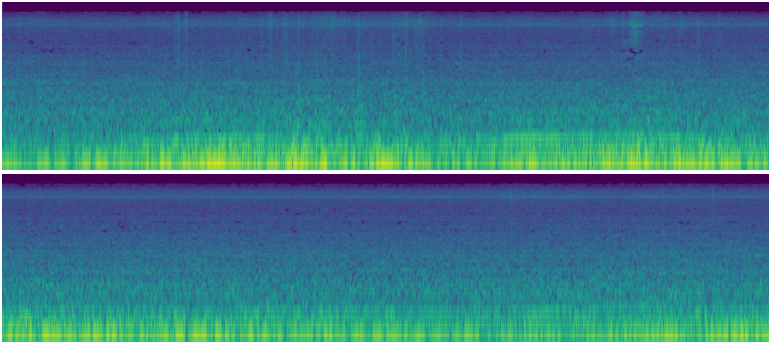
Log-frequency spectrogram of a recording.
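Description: Tyres crunch over a dirt road.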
